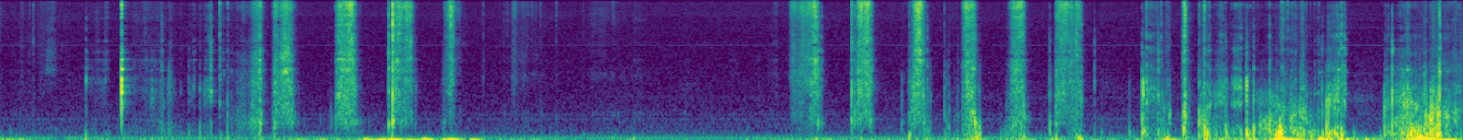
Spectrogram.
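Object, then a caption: Small metal cream tin. A small round metal cosmetic cream tin with a striped pink-and-white lid, filled with pink cream, is held in one hand while fingertips and nails rub and scratch its lid and rim, both open and closed. The result is a series of short, bright, dry scratching strokes in loose clusters, separated by near-silent pauses, with a few louder, fuller rubs and soft thumps toward the end.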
